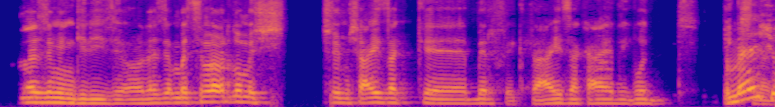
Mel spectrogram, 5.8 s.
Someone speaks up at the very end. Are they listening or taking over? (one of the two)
taking over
